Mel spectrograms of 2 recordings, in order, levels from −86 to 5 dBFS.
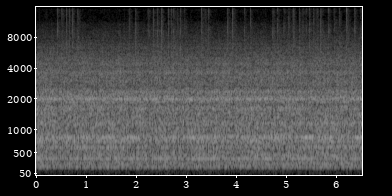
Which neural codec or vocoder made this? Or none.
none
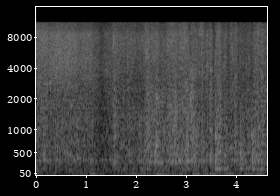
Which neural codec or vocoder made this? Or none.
none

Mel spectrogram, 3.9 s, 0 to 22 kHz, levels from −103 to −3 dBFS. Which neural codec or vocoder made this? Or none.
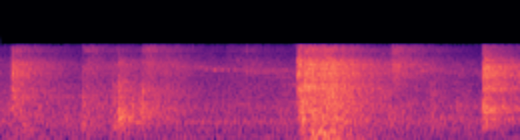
vocoder, Vocos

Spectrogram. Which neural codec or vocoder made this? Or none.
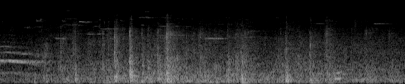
none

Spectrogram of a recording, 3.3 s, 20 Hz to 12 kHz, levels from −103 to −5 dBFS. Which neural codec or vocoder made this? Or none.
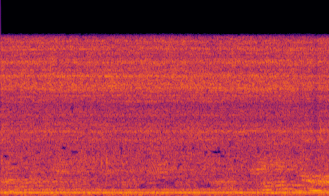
none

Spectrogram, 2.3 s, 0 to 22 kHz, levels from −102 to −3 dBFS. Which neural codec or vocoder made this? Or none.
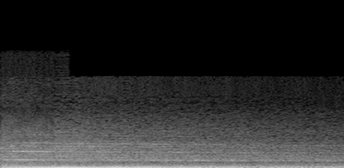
none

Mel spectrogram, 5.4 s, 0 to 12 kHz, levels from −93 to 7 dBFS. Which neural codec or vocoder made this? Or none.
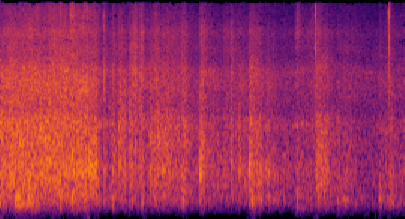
none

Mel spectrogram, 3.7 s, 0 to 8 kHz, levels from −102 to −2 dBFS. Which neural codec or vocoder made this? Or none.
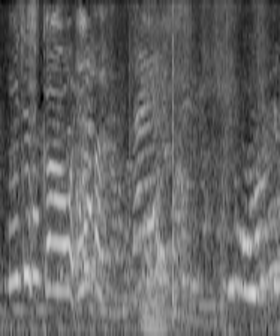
none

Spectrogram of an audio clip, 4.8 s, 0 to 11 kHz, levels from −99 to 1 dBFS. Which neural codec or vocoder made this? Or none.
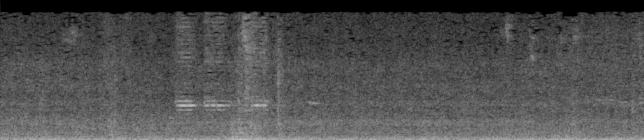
none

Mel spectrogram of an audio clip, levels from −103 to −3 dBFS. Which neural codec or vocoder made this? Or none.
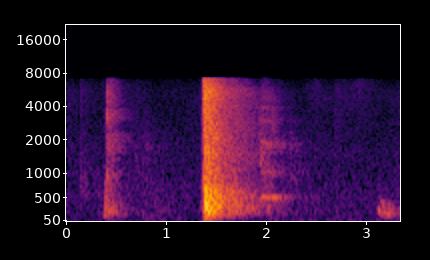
none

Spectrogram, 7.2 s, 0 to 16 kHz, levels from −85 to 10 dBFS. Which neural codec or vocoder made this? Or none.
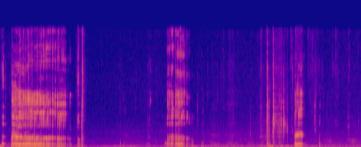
none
